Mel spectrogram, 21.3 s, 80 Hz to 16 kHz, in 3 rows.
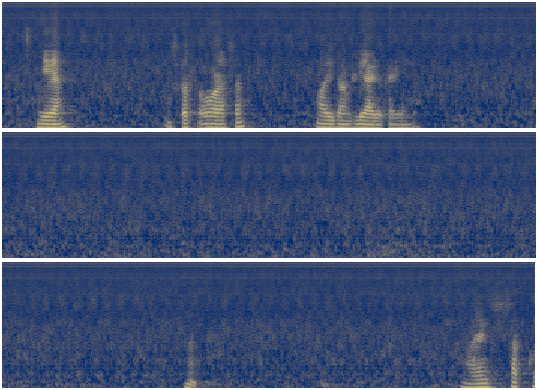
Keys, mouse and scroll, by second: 2.5 g, 6.5-9.4 middle drag, 9.4-9.7 scroll up 2, 9.7-14.2 middle drag, 14.2 right click, 14.9 shift+right click, 15.4 shift+right click, 15.9 shift+right click, 16.2-18.2 middle drag, 18.2 shift+right click, 18.7 shift+right click, 19.0-20.0 middle drag, 20.0 shift+right click, 20.4 shift+right click, 20.9 shift+right click.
